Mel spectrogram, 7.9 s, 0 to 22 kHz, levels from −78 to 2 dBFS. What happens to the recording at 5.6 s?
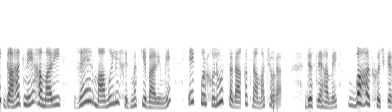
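Packet loss with pitch repetition runs from 5.47 to 5.63 s, after "پر خلوص صداقت نامہ". About 110 ms drops out. Repeated pitch periods bridge the gaps, giving a held, buzzy sound.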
